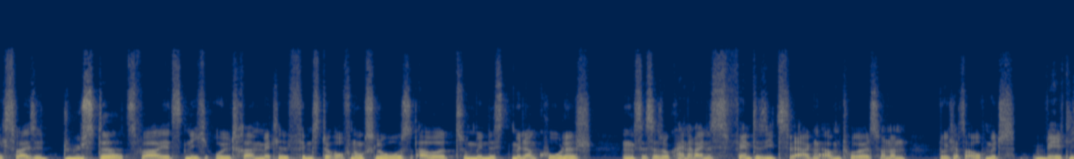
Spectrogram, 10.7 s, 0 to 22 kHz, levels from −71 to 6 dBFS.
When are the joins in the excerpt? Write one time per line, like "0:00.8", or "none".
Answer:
0:06.2
0:08.7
